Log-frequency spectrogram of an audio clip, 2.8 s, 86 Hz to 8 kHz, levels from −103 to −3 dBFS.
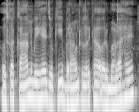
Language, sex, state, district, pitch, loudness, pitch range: Hindi, male, Jharkhand, Garhwa, 135 Hz, -13 LUFS, 125-145 Hz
